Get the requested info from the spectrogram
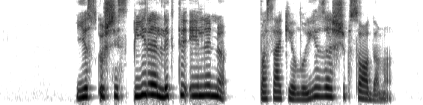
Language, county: Lithuanian, Vilnius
